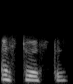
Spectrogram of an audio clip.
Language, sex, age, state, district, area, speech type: Sanskrit, female, 18-30, Kerala, Kottayam, rural, conversation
